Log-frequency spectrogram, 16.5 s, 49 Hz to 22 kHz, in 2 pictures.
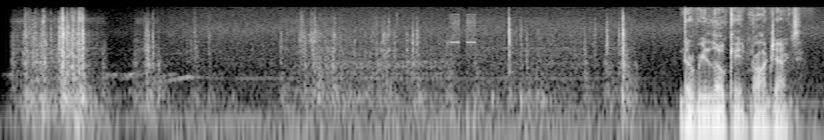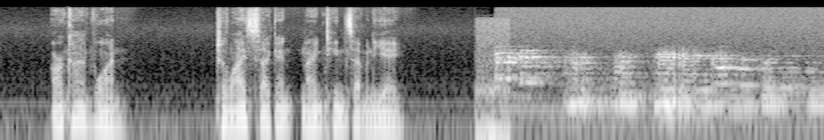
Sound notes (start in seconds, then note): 0.2 cassette clacks; 1.7 VHS machine whines; 13.1 pleasant jazz music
